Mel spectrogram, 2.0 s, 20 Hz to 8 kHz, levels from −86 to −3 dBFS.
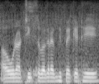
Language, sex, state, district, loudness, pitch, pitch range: Chhattisgarhi, male, Chhattisgarh, Rajnandgaon, -14 LUFS, 135 Hz, 130-135 Hz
